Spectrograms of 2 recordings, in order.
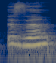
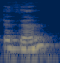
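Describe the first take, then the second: First: The middle consonant is a z sound. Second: The middle consonant is a th-like sound. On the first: This is the Lebanese dialect form. "We replace it with za" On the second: This is the Modern Standard Arabic form. "should be pronounced in modern standard Arabic"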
